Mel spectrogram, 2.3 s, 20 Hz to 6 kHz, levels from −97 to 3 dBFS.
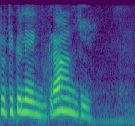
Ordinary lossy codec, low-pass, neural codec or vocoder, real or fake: AAC, 32 kbps; 5.4 kHz; codec, 44.1 kHz, 3.4 kbps, Pupu-Codec; fake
